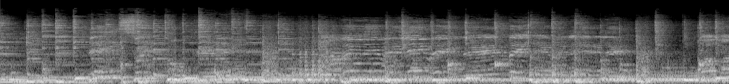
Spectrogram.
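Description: Live salsa band playing, with drum kit and congas driving a busy, steady beat under the band.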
